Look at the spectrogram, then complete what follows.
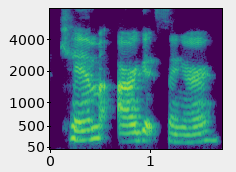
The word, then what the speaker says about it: Argetsinger: I'm so excited to be talking to Kim Argetsinger.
